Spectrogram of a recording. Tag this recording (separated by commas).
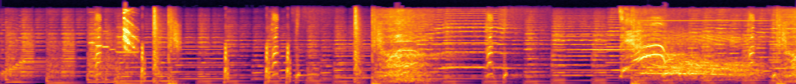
Music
